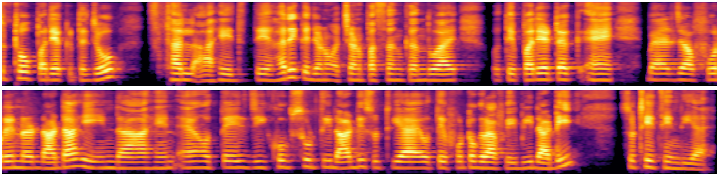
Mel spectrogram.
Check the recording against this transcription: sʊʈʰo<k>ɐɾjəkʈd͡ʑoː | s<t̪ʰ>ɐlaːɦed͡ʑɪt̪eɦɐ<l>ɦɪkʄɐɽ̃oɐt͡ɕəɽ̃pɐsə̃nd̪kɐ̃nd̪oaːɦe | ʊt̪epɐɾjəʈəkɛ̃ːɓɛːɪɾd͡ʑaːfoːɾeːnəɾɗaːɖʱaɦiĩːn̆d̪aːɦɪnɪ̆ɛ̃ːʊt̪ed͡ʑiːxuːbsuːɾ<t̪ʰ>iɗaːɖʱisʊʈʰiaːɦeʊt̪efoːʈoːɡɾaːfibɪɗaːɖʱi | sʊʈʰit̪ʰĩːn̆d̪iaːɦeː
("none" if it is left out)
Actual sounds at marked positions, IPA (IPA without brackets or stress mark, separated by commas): p, t̪ʰ, ɾ, t̪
